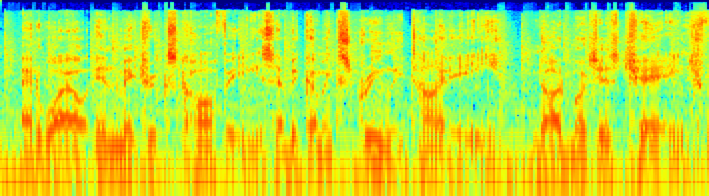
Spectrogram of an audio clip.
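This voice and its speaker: Over music in the background, a man with a fairly low voice talks at a moderate pace with ordinary pitch variation. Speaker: voice actor. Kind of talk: movie trailer parody narration.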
